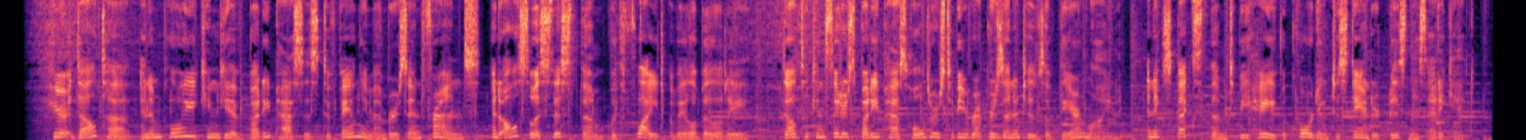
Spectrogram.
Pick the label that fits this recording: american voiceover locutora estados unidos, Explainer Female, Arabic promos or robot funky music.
Explainer Female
